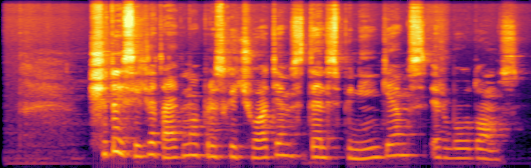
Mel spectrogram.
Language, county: Lithuanian, Kaunas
